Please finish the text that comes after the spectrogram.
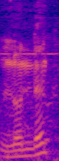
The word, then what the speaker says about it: London: Notice I said London and not London, because it's spelled London. But anyway, if you're one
